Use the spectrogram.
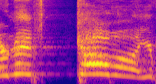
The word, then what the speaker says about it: Kamala: He got mad at me for saying Kamala. He's like, her name's Kamala. You're pronouncing it wrong on purpose.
